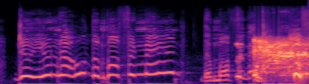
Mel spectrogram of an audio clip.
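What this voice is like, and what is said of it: Gingerbread Man voice from Shrek. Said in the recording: “the gingerbread man from Shrek ... do the voice now. I don't know if I can still do the voice”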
